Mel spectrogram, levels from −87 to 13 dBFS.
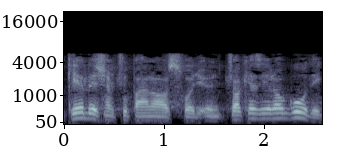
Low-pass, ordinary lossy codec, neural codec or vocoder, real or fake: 5.4 kHz; none; none; real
